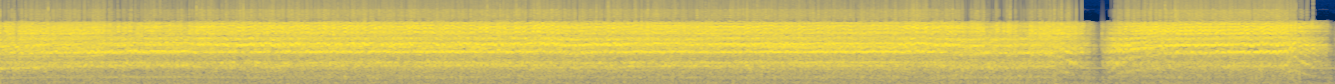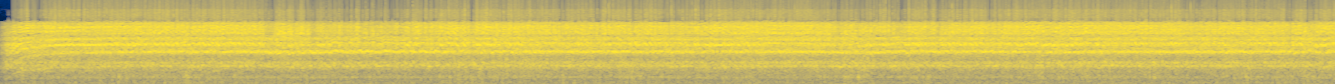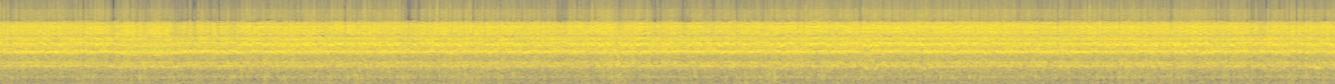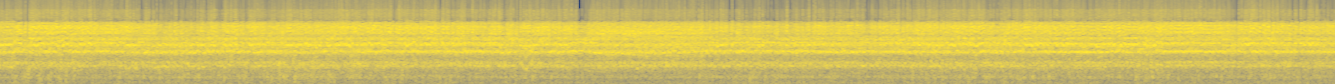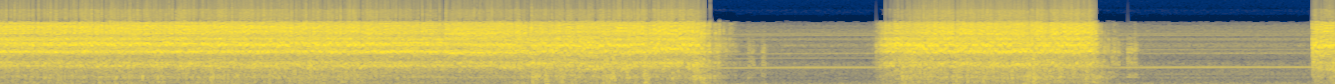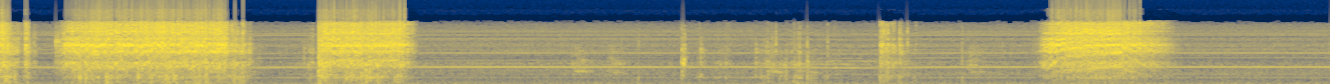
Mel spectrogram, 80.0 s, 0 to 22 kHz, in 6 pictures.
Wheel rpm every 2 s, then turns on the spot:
210, 210, 210, 220, 210, 140, 150, 220, 230, 230, 230, 230, 230, 230, 230, 230, 230, 230, 230, 230, 230, 230, 230, 220, 230, 230, 230, 230, 230, 210, 60, 140, 50, 60, 130, 100, 0, 0, 60, 30.
none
